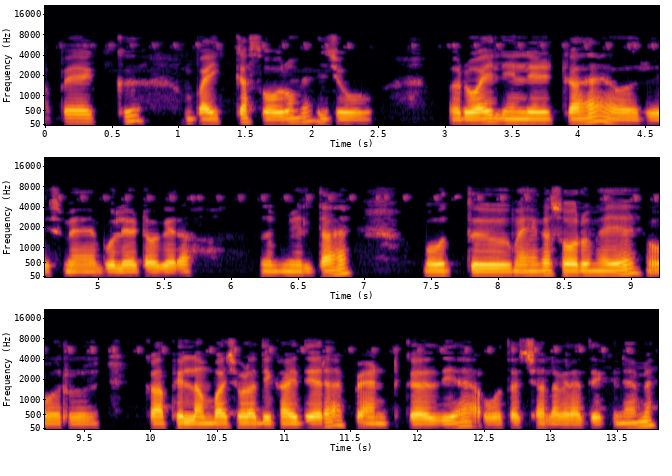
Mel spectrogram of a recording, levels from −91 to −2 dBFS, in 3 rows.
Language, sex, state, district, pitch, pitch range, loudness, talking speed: Hindi, male, Bihar, Jahanabad, 110 Hz, 105-115 Hz, -18 LUFS, 190 wpm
